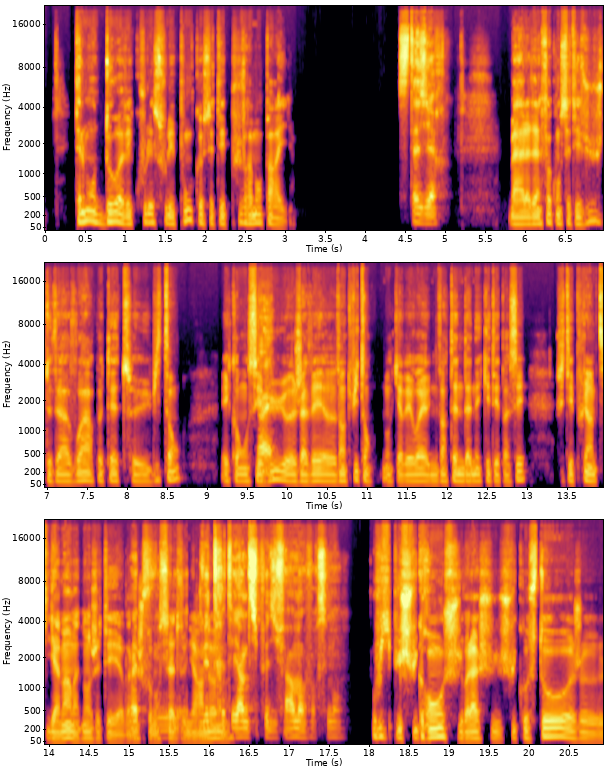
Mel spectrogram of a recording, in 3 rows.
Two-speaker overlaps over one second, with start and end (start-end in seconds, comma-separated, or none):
14.9-16.3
